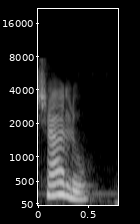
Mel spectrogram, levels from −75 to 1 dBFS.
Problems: constant background noise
